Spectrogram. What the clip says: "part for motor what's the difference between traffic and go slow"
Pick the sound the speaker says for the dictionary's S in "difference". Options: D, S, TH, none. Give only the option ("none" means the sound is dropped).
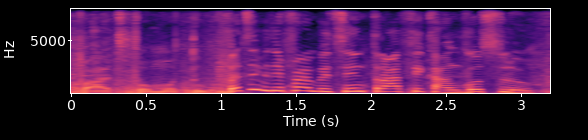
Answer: none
